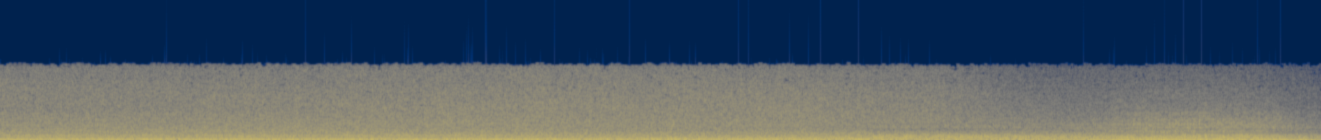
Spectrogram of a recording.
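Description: Muddy floodwater pouring over a reservoir's spillway weir and churning below it: a steady rushing of water, with a deeper rumble coming in near the end before it fades away.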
